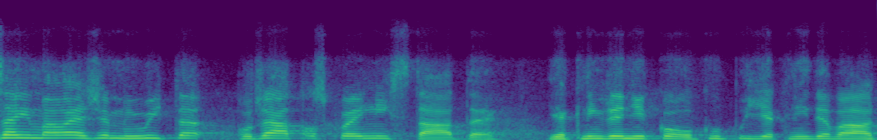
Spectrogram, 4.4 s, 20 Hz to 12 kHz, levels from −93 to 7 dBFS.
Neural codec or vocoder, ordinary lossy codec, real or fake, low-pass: codec, 16 kHz, 1 kbps, X-Codec, HuBERT features, trained on LibriSpeech; Opus, 16 kbps; fake; 7.2 kHz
